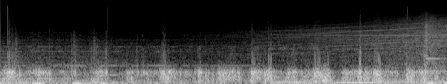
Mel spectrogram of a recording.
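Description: Wind buffeting a camera carried by a running marathoner, with regular jolts about three a second in step with his stride, mixed with background music. A low steady drone comes in near the end.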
